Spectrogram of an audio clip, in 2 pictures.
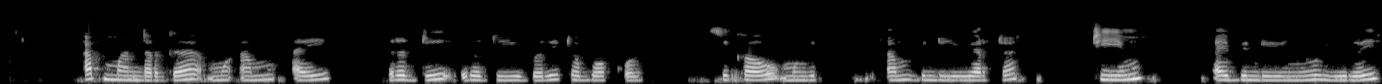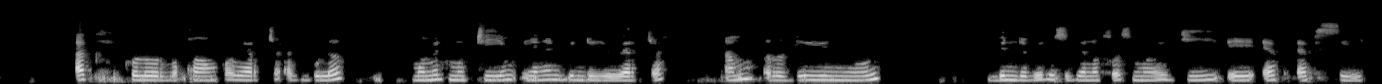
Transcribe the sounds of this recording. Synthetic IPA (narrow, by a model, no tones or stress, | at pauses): ʔɐp̚mandɐɾɡamuʔɐmɐj | ɾədəɾədijubɐɾitɔbɔkʰːɔl | sikʰɐwmuŋɡit̚ | ɐmbindujuwɛɾtɐ | tʰiːm | ʔɐjbindujuɲuːljuɾej | ʔɐkːɔloːrbuqɔːŋkɔwɛɾtɐ̰ʔɐ̰k̚bulɐ | mumitmutiːmjɛnɛnbindəjuwɛrtɐ | ʔɐmɾədujuɲuːl | bindəbidisuɡɛnɐfɔsmɔjd͡ʒiɛʔɛfɛfsi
